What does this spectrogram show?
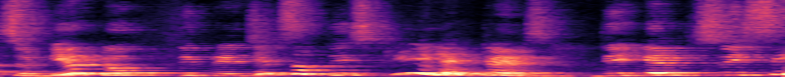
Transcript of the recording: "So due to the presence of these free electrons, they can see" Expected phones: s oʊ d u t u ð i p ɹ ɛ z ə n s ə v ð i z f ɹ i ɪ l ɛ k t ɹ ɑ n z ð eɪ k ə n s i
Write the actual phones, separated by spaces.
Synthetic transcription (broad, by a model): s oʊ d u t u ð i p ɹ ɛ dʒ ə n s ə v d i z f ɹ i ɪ l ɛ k t ɑ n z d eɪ k ə n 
